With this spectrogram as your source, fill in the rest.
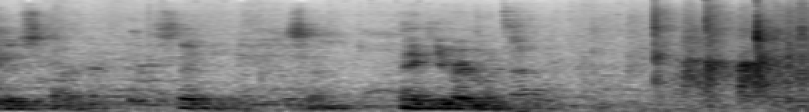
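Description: A man speaks to an audience in a large hall.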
